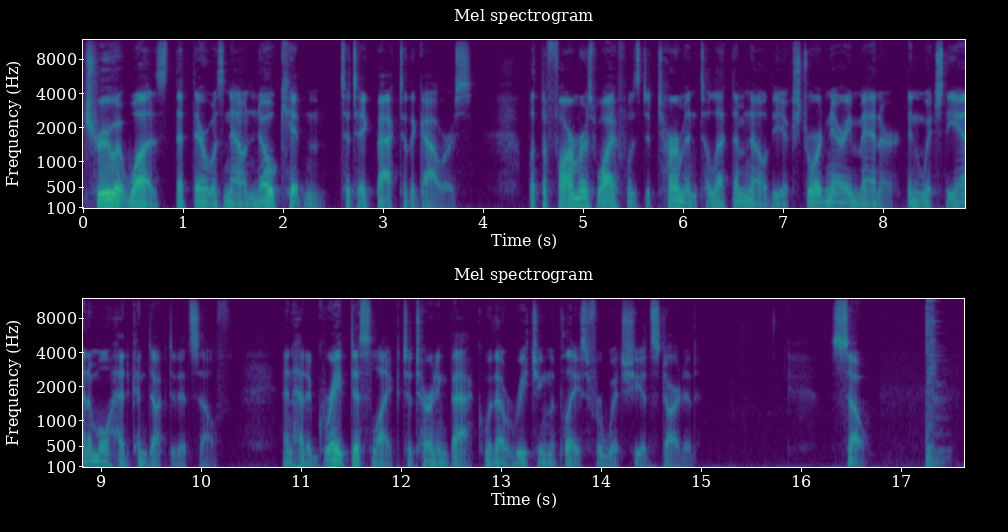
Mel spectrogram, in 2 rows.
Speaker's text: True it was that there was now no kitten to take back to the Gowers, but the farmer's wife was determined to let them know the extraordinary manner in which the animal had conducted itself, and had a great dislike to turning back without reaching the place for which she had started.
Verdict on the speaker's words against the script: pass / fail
fail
